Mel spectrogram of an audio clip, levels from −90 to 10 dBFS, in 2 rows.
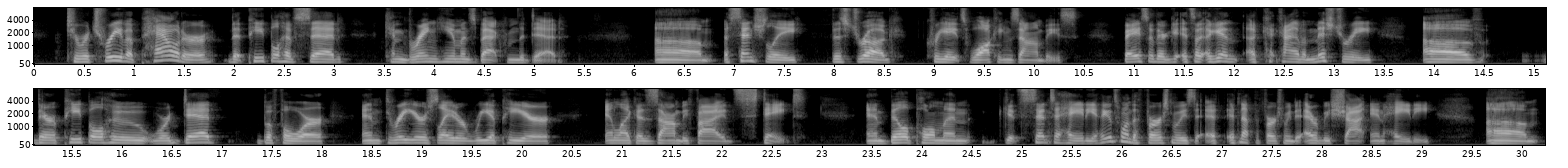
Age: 30-49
